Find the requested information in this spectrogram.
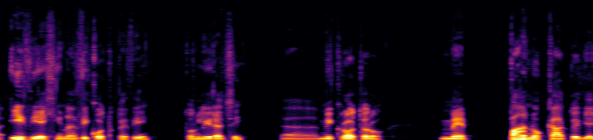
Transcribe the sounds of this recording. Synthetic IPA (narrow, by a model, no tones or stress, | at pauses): iðie̞çie̞nɐðiko̞t̪u̥pe̞ði | t̪o̞nliɾɐt͡si | mikɾo̞t̪e̞ɾo̞ | me̞ | pɐno̞kɐt̪o̞iðɐ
